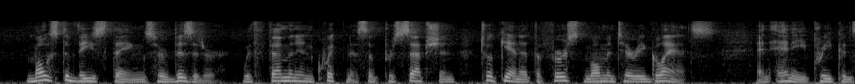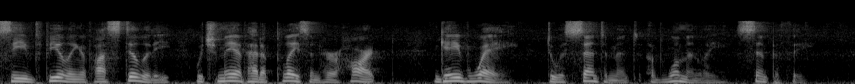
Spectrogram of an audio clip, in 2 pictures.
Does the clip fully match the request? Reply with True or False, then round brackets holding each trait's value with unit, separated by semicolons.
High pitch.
False (130 Hz)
